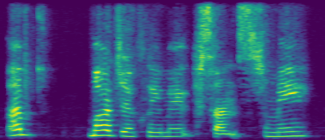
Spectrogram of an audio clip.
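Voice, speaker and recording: A woman with a fairly high voice and a very soft, mellow tone speaks in a personal confessional monologue. She is self-reflective and halting as she works through her thoughts. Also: fairly even intonation.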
